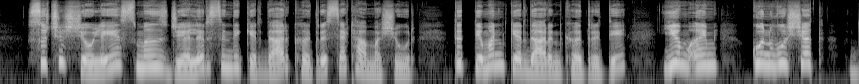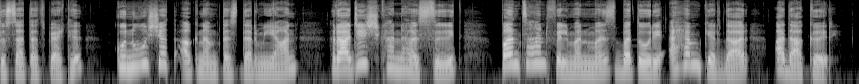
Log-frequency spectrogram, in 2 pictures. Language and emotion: Kashmiri, neutral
